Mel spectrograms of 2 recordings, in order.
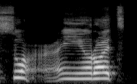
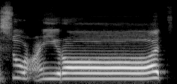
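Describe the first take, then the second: First: The final syllable is kept short. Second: The final syllable is drawn out long. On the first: The speaker calls it right. "dia tak ada harakat di sini. Terus su'irat" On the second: The speaker calls it wrong. "Jangan pula pergi baca su'irat. Ha, tak boleh. Salah"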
